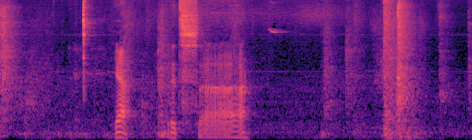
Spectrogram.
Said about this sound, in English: And now he's locking all the doors in the house. And, every door.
